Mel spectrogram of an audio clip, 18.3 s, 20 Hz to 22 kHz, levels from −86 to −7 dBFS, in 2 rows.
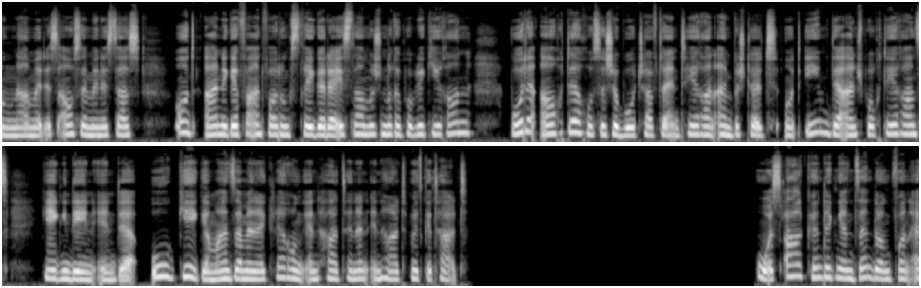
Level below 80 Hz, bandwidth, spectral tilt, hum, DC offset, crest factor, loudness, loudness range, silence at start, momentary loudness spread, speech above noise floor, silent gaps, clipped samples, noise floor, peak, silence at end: -56 dBFS; over 20 kHz; -3.5 dB/octave; none; under 0.1%; 18 dB; -19 LUFS; 8 LU; 0 s; 7 LU; over 71 dB; 13.88-16.69 s; under 0.1%; under -90 dBFS; -2 dBFS; 0 s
